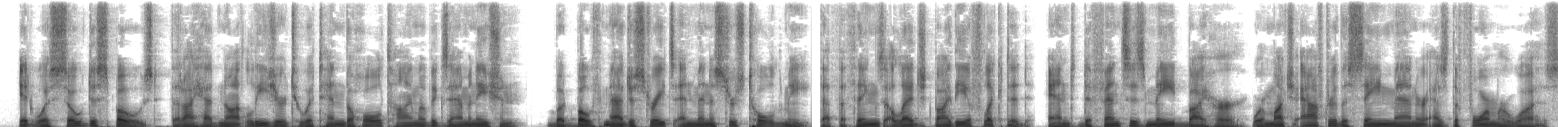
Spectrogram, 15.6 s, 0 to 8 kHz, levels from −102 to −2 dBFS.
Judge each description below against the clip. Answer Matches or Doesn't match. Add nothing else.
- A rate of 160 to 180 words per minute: Matches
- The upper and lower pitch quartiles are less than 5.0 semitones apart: Matches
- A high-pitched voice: Doesn't match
